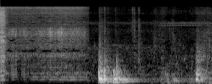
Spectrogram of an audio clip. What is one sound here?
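Heavy stone blocks thud against a metal wheelbarrow.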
